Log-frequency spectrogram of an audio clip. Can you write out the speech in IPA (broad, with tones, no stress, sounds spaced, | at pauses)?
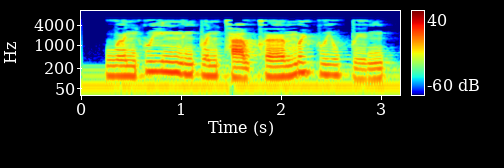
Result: w ɵ˨ n kʷ iː˥ n n̪ ɪ˧ ŋ p ɵ˨ n t̪ʰ aː˨˩ w kʰ œː˨˧ m ɵ˥ ɥ kʷ iː˧ w p ɪ˨˧ ŋ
